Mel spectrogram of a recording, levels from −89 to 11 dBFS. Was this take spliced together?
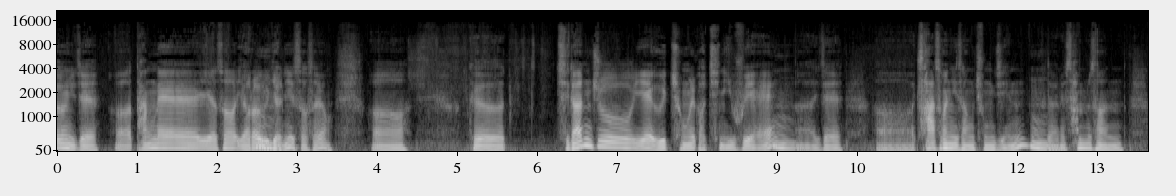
yes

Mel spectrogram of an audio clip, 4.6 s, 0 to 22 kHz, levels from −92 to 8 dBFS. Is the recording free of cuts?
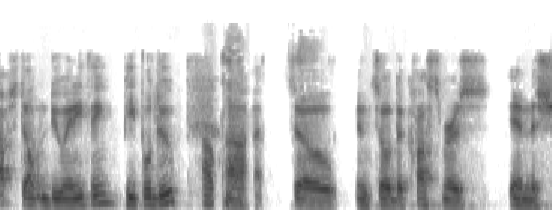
yes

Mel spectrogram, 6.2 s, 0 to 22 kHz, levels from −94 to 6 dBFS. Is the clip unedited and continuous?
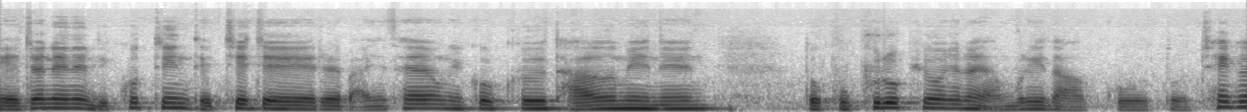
yes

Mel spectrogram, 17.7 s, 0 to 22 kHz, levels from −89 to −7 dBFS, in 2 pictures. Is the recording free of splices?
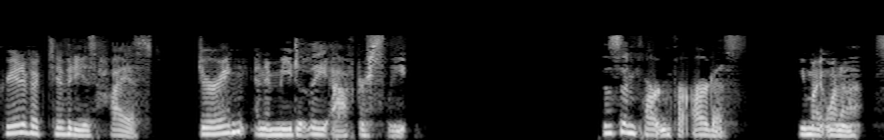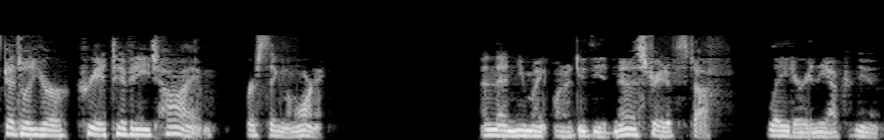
no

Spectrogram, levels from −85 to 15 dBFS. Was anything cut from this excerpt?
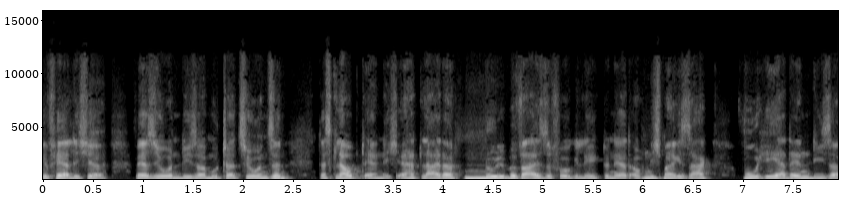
no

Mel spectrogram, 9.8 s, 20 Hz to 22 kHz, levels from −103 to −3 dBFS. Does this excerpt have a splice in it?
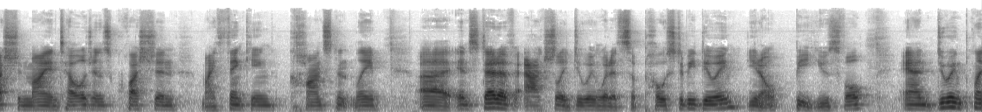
no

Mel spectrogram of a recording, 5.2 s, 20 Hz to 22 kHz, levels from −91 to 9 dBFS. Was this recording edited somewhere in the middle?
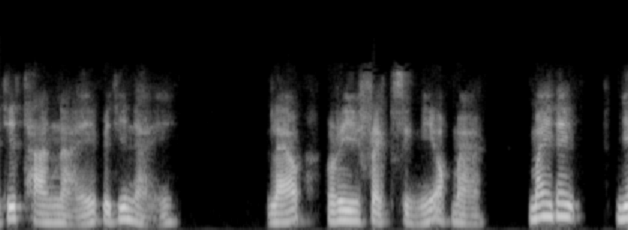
no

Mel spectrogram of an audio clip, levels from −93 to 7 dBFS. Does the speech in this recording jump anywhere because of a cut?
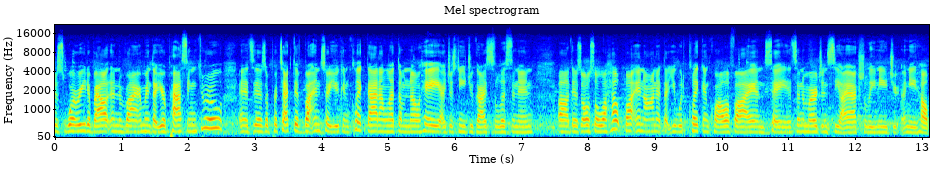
no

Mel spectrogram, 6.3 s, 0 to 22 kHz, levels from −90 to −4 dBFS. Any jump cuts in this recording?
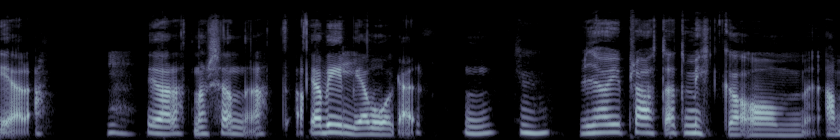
yes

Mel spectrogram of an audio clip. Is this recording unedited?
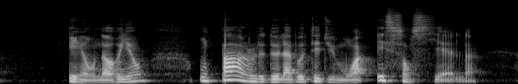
yes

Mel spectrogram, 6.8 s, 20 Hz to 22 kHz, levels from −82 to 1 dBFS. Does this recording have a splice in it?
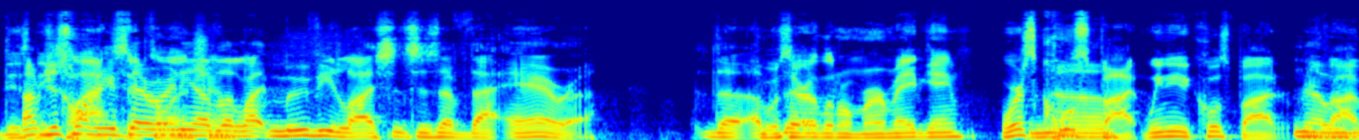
yes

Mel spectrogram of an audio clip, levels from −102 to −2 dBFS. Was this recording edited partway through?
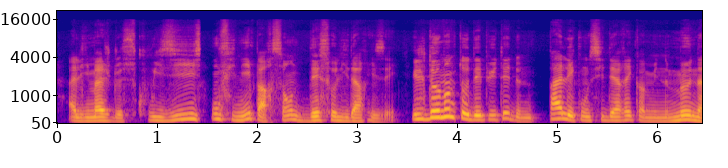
yes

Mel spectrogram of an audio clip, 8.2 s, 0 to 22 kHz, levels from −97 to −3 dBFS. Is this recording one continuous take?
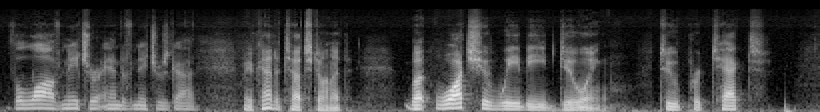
yes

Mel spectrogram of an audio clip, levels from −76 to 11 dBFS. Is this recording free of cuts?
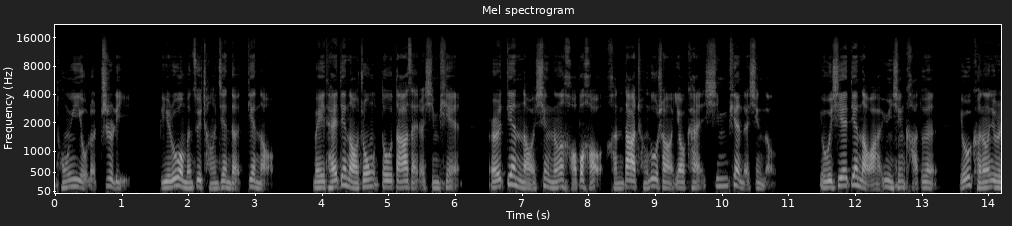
yes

